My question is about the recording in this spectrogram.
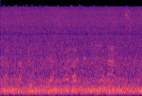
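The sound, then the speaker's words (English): Another boat's engine drones steadily a little way off across open water, coming up alongside on the left during a boat trip near a waterfall, mixed with rushing wind and splashing, with faint voices in the background. “The other boat now is coming up along.”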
